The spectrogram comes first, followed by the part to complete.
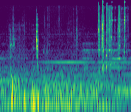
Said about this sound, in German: Er fuhr vom Highway ab, fand einen holprigen Weg, an dem er seinen Wagen hinter einem Baumstreifen parkte.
